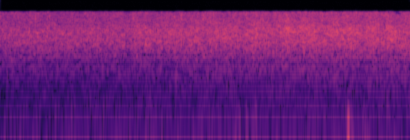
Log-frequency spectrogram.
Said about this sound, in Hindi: एक बार आपके लिए तालियां जोर से बजाएंगे। ये युवाओं की तालियां नहीं है भाइयों, थोड़ी जोर से बजाइए, जोर से बजाइए, एक बार और जोर से बजाइए।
